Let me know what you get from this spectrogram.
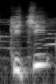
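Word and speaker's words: kici: So, take for instance, the word kichi is spelled as K-I-C-I. And in that word, the C is pronounced as ch, not as k.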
